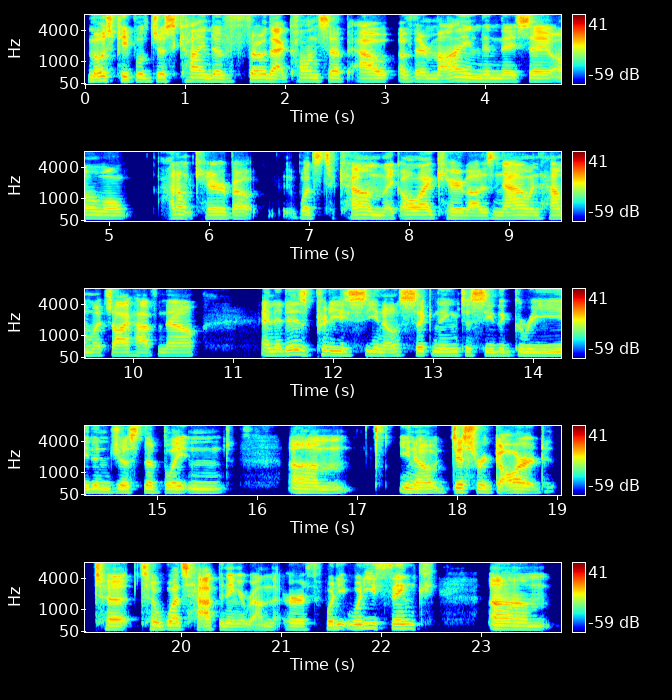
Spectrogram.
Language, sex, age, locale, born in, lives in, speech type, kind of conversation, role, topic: English, male, 20-24, en-US, United States, United States, conversation, unstructured, none, How do you feel about people wasting natural resources?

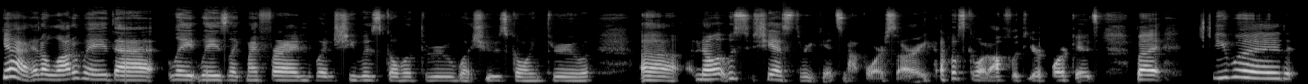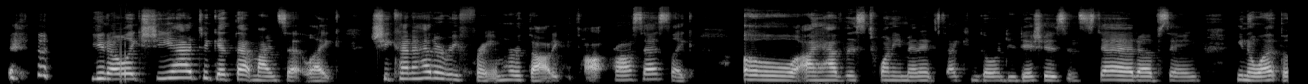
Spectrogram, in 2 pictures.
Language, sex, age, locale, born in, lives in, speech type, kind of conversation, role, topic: English, female, 30-34, en-US, United States, United States, conversation, advice, advisor, How do I prepare emotionally and practically for the first weeks after our baby arrives?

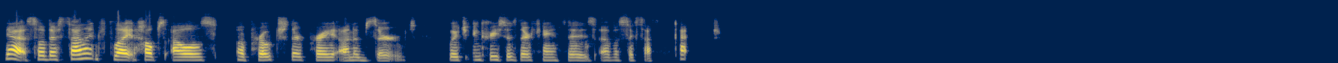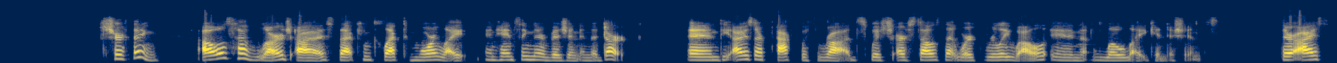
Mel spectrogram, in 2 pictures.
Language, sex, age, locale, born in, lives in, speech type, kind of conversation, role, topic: English, female, 25-29, en-US, United States, United States, read, expert-assistant, expert, What makes an owl such a good hunter?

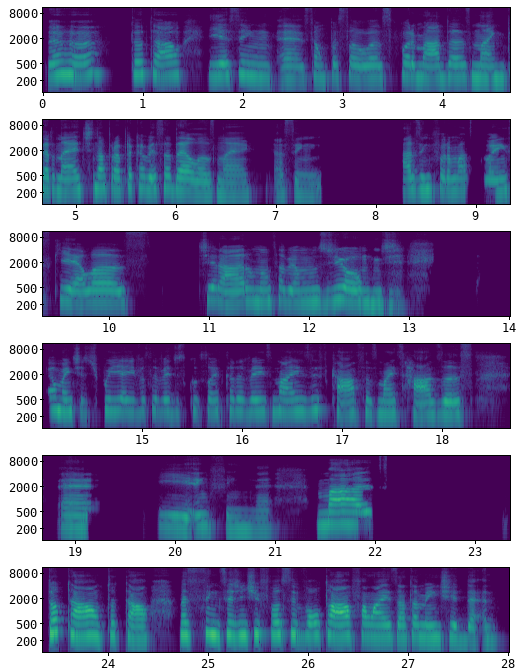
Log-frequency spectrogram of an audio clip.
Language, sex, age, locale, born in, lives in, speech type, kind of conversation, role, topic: Portuguese, female, 25-29, pt-BR, Brazil, Italy, conversation, podcast, host, Como separar informação útil do ruído na internet?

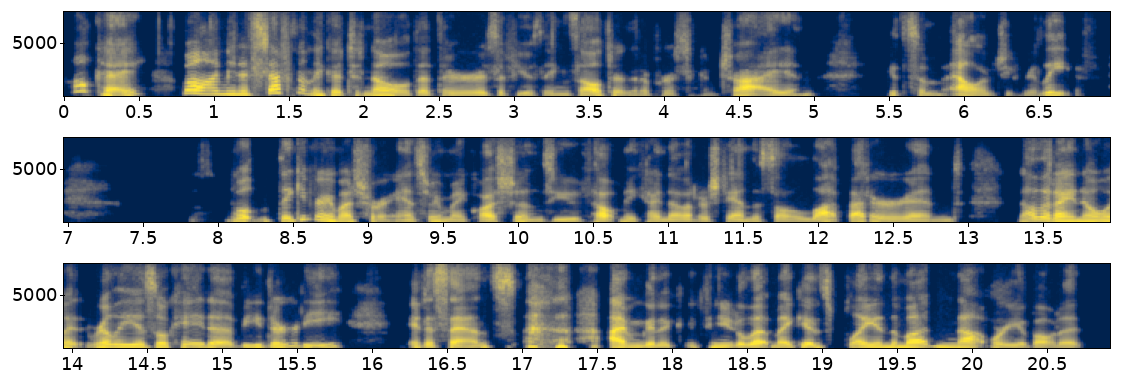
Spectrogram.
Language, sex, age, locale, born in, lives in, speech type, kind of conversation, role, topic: English, female, 45-49, en-US, United States, United States, read, expert-assistant, asker, Why do some people have allergies?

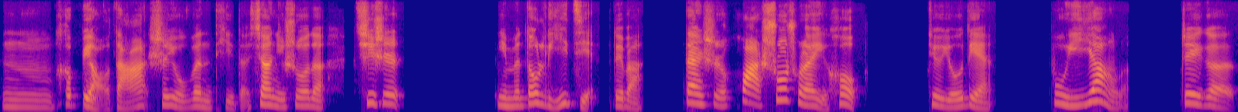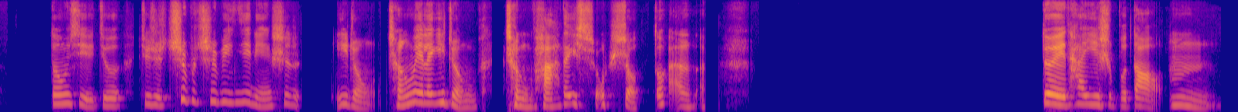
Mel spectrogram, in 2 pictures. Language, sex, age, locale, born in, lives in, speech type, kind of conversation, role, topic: Chinese, female, 55-59, zh-CN, China, United States, conversation, podcast, host, 家里老人插手孩子教育时，怎么才能和平处理？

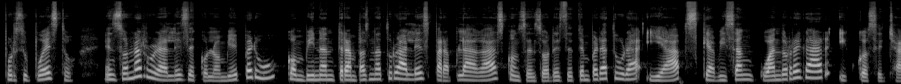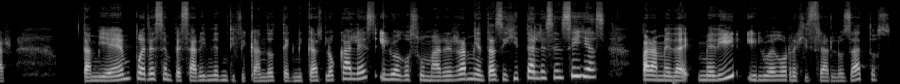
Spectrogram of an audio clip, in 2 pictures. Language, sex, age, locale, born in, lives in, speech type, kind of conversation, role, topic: Spanish, female, 50-54, es-MX, Mexico, Mexico, read, expert-assistant, expert, ¿Cómo podríamos combinar tecnología y tradiciones locales para mejorar la seguridad alimentaria en comunidades rurales?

